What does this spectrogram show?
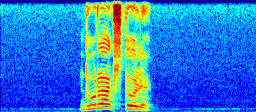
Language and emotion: Russian, angry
